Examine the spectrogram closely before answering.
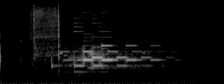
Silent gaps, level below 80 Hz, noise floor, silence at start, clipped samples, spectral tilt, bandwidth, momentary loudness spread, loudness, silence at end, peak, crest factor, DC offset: none; -74 dBFS; -71 dBFS; 0.3 s; under 0.1%; 3 dB/octave; 16 kHz; 19 LU; -32 LUFS; 0.65 s; -14 dBFS; 22 dB; under 0.1%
